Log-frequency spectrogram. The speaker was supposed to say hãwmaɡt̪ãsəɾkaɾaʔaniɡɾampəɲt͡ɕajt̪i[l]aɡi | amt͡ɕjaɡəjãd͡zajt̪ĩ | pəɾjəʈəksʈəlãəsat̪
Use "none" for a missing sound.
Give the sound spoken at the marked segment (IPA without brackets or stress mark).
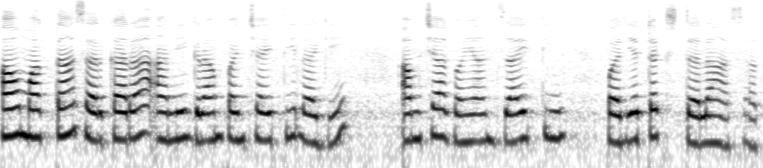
l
